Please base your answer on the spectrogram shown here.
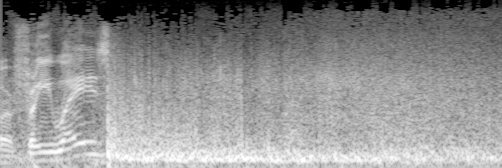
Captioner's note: boom!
